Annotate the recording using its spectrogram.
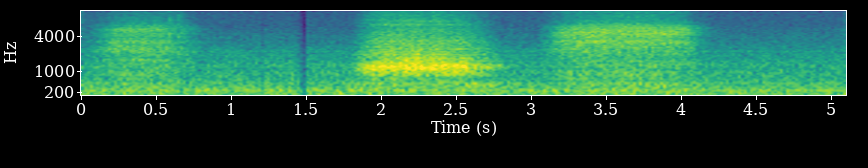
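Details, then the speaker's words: Simulated laboured breathing with accessory muscle use, demonstrated after normal breathing: loud, effortful, noisy breaths in and out, as when severe asthma-like bronchial narrowing causes air hunger needing urgent action. "la utilización de músculos accesorios que es esto a mí me ven ahora respirando normal ahora me van a ver respirando utilizando músculos accesorios"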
